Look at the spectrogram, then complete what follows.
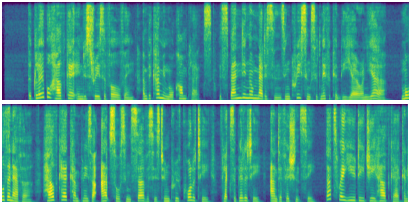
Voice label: Marketing Video; UDG Healthcare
